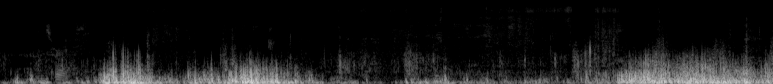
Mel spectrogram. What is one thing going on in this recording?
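Footsteps crunch on dry gravelly ground.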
